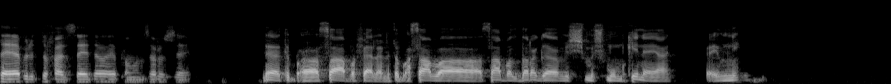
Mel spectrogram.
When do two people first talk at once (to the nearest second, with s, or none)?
none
